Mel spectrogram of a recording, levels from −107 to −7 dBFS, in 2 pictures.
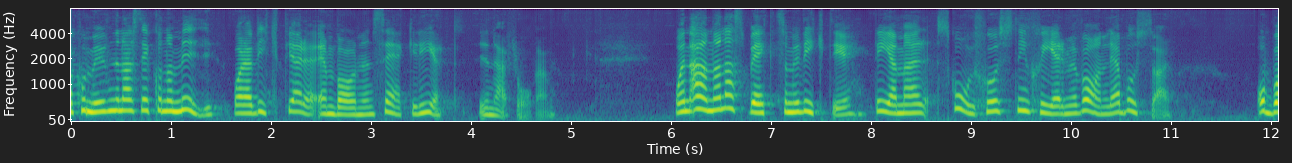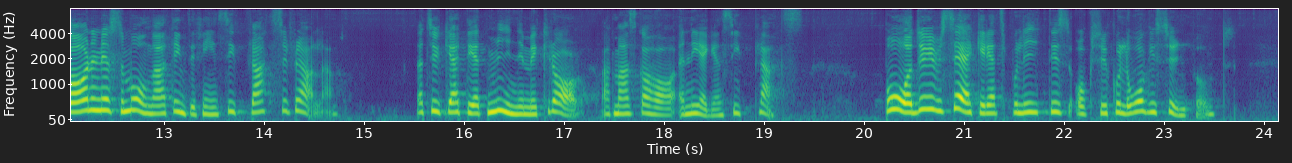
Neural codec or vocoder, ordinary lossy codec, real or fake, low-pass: codec, 16 kHz, 2 kbps, X-Codec, HuBERT features, trained on LibriSpeech; none; fake; none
